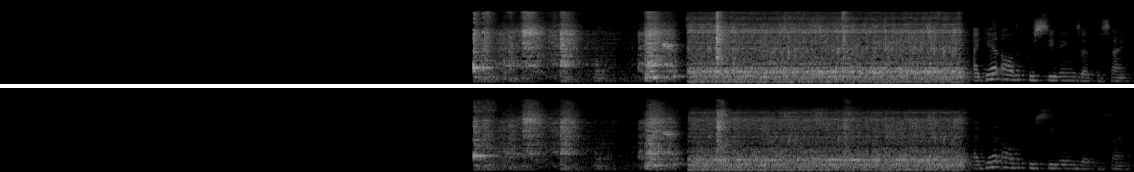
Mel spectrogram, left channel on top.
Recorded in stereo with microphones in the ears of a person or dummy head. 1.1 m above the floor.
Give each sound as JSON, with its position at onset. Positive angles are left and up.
{"t": 4.7, "sound": "dishes clattering", "side_deg": 25, "distance_m": 1.3}
{"t": 6.9, "sound": "boiling", "side_deg": 65, "distance_m": 2.5}
{"t": 9.7, "sound": "a woman speaking", "side_deg": 60, "distance_m": 0.9}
